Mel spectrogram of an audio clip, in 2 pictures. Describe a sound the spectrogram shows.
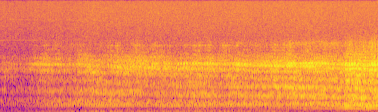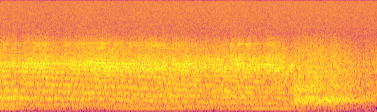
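A jet engine roars steadily overhead as an aircraft flies by.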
